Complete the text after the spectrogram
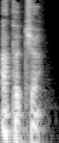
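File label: "aperture", British English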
